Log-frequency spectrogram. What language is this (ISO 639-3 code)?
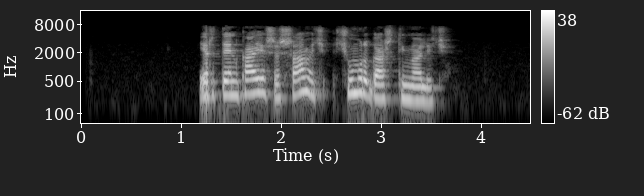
chm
